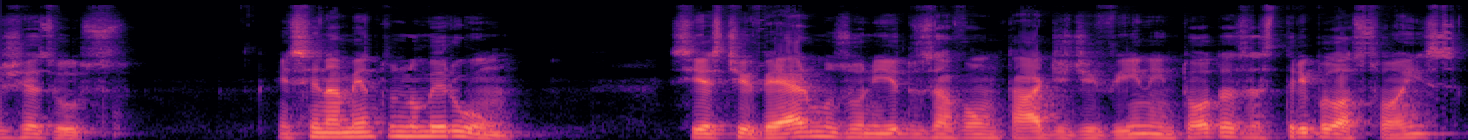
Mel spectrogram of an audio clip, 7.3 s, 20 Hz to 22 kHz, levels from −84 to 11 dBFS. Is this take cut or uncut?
uncut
